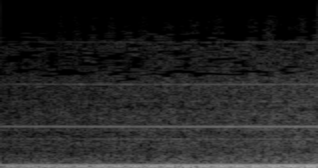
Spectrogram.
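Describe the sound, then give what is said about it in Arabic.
An airplane flying over makes a steady, low droning rumble with a faint constant hum above it, growing slightly louder across the two seconds. “ومر الطائرة. فتعرف صوت الطائرة مشوش، فسكت حتى يذهب صوتها.”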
